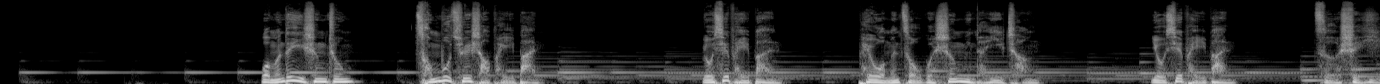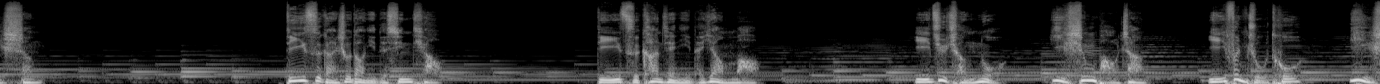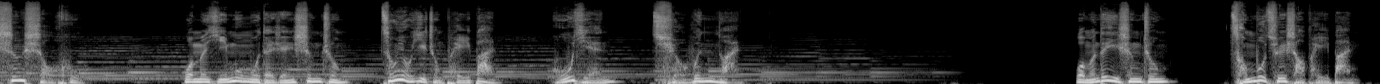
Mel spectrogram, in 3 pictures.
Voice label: 男 走心旁白 走心讲述; 中国医保

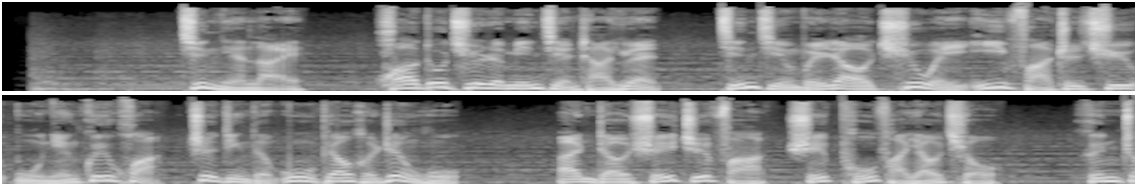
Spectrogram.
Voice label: 男-专题-检察院; 花都区检察院

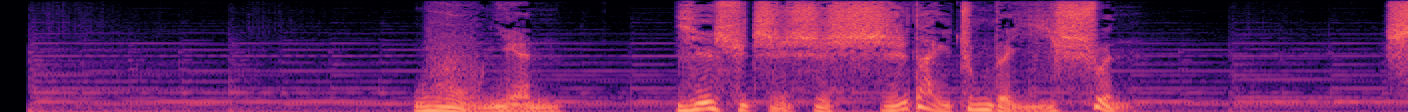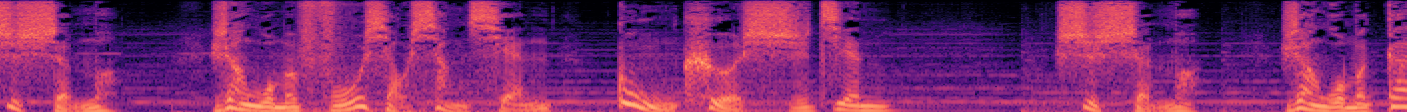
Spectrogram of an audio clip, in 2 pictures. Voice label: 男 旁白 未来

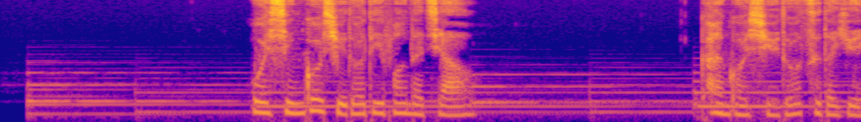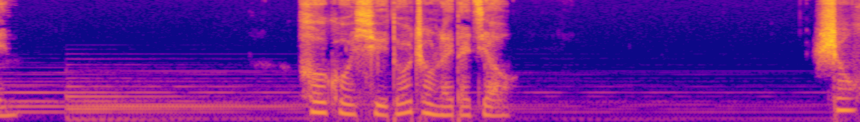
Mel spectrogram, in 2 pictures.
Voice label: 女 品牌广告类 品味纯粹

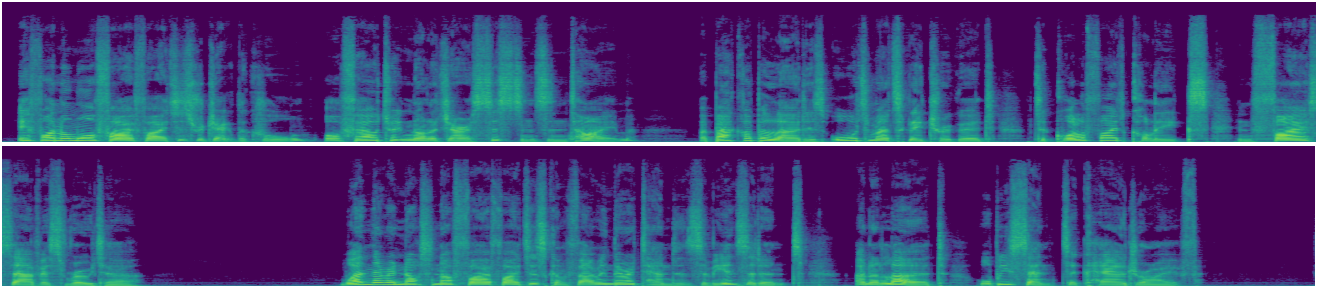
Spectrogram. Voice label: 知性沉稳

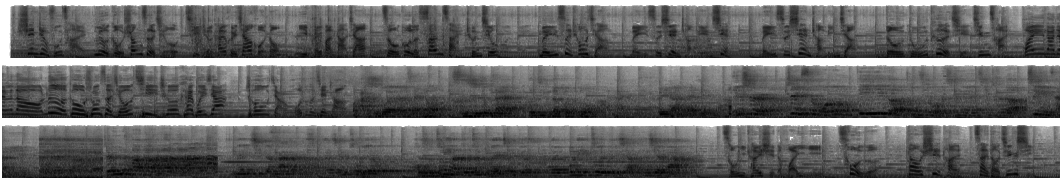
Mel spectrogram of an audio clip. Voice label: 男 宣传片 福彩 双色球; 深圳福彩乐购双色球

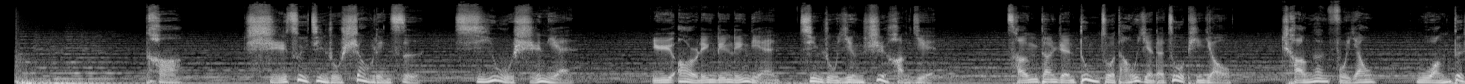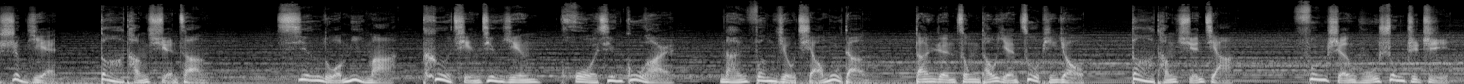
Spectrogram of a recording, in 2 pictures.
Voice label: 男 人物介绍

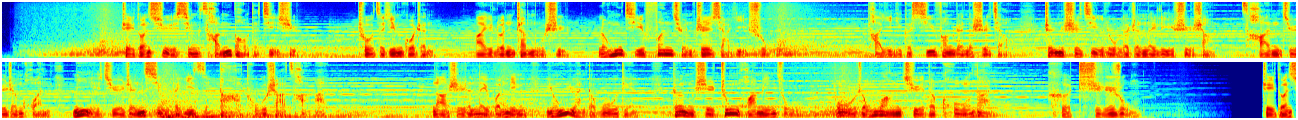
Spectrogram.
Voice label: 男 纪录片 历史讲述

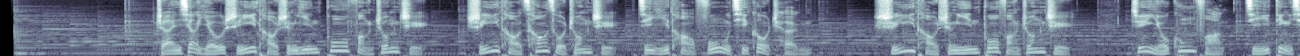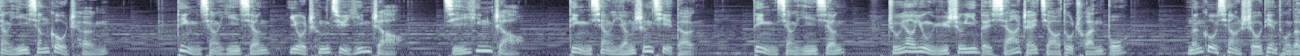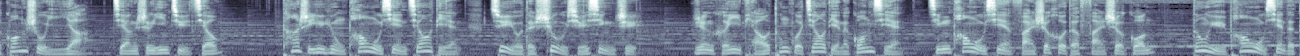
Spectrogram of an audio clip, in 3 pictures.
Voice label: 男 专题 产品 展览介绍类

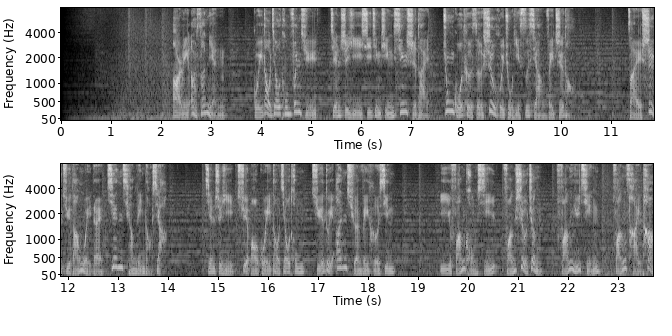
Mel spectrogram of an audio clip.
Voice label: 男,专题宣传,大气有力度,工作总结汇报

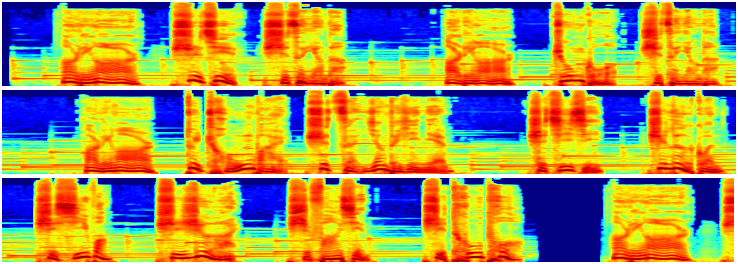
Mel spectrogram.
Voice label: 男 独白 温馨

